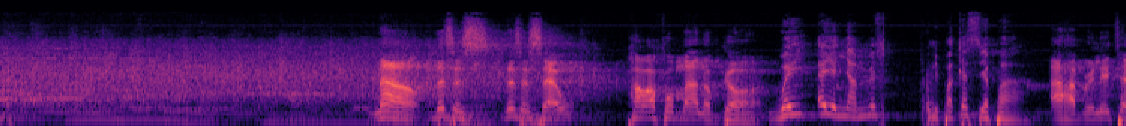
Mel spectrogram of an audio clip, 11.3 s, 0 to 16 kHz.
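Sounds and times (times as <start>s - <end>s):
steady dense applause from an audience: 0.0s - 6.2s
speech: 3.8s - 11.2s.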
